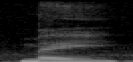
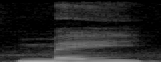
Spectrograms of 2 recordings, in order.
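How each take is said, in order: The two takes are said the same way.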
